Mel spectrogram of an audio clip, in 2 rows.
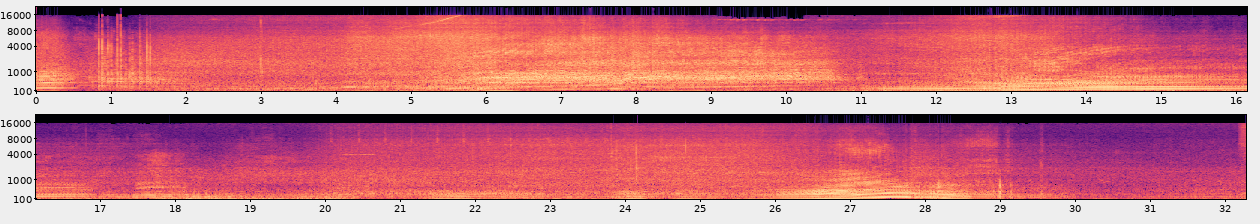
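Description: Several BMW E92 coupes pulling away one after another, their engines revving and exhaust notes rising in pitch as they accelerate. There are a handful of separate loud runs, the strongest in the middle and one last rev near the end.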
